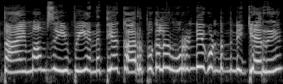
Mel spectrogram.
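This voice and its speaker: A woman voicing bickering village family members in a cartoon comedy, with a Kanyakumari Tamil accent and quick teasing, scolding banter. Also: very high voice, steady tone, very noisy. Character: squeaky village women and men of a bickering family.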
